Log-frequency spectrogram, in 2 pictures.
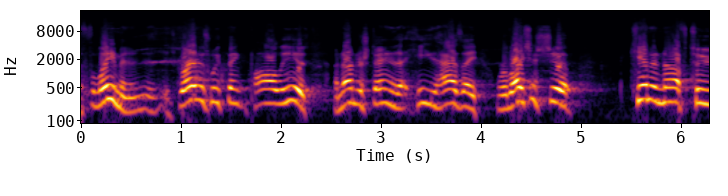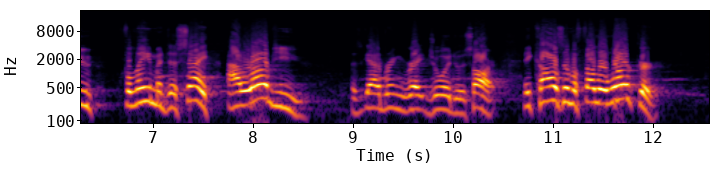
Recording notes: Sermon Preached on 7/23/23 at the Snowdown Church of Christ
